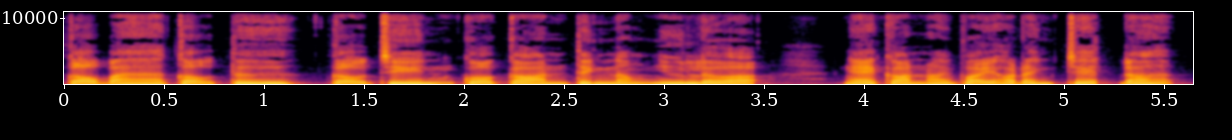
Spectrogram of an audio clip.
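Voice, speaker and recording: A man voicing a worried middle-aged mother in a read-aloud story, pleading softly and slowly with her child. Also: a little high, lively intonation, no room sound, studio quality, lightly acted.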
